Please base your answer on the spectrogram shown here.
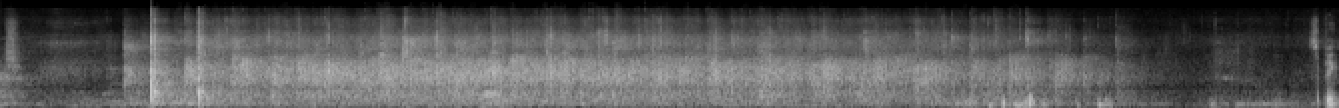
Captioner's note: audience applauding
